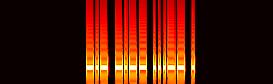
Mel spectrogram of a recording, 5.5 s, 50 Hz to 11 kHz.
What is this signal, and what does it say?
Morse code, heard as a keyed tone, about 25 wpm, 700 Hz. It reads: KY3E
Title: USA Call Signs - 4 Characters - Repeated 2x - 25wpm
